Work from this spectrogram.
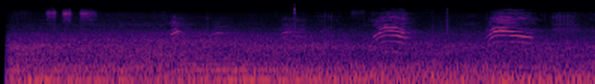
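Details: Very talkative tabby yard cat in a city seeming to want to tell something, giving a few short meows followed by two louder rising-falling meows over a steady low rumble of outdoor noise.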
